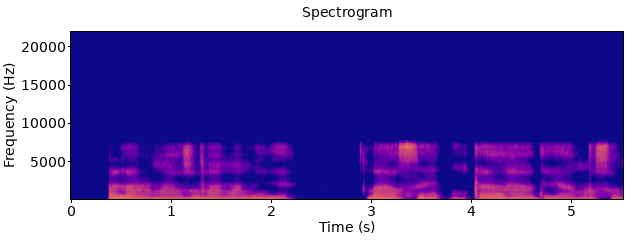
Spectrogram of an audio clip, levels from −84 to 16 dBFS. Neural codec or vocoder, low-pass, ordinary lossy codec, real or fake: autoencoder, 48 kHz, 32 numbers a frame, DAC-VAE, trained on Japanese speech; 7.2 kHz; none; fake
